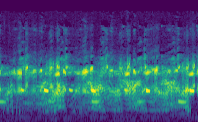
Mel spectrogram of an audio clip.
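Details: Overlapping frog croaks fill a continuous chorus; short clear notes repeat roughly every second over a bed of pulsed, rattling calls from many animals.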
